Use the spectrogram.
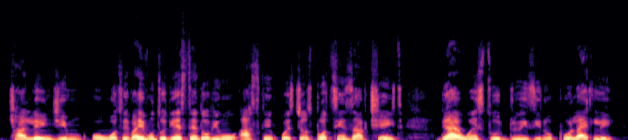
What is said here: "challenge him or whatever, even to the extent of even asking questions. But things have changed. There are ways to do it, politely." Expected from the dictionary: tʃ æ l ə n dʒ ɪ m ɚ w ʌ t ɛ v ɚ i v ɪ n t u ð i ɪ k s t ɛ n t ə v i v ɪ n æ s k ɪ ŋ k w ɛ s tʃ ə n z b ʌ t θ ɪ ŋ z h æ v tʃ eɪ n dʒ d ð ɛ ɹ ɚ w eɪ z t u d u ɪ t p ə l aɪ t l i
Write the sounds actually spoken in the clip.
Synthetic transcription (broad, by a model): tʃ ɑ l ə n dʒ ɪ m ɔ w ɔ t ɛ v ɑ i v ɪ n t u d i ɪ k s t ɛ n t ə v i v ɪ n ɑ s k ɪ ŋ k w ɛ s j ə n s b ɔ t s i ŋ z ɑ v tʃ eɪ n dʒ d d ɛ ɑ w eɪ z t u d u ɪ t p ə l aɪ t l i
